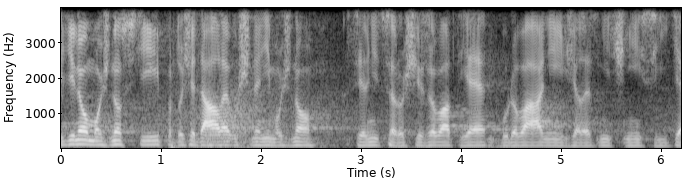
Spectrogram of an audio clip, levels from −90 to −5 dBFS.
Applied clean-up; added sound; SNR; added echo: none; Motor vehicle (road); 20 dB; none.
